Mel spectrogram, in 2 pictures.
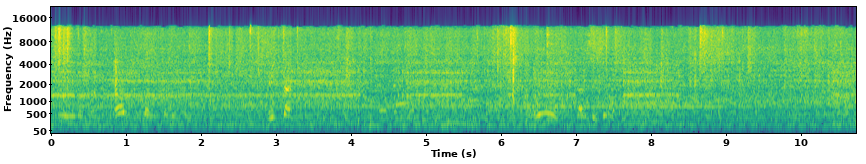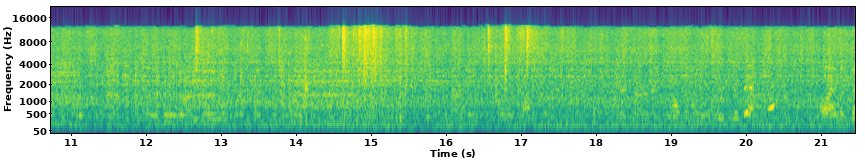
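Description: Jeep CJ5's V8 engine running steadily at low speed as the Jeep crawls up a rock step, with faint voices over it.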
